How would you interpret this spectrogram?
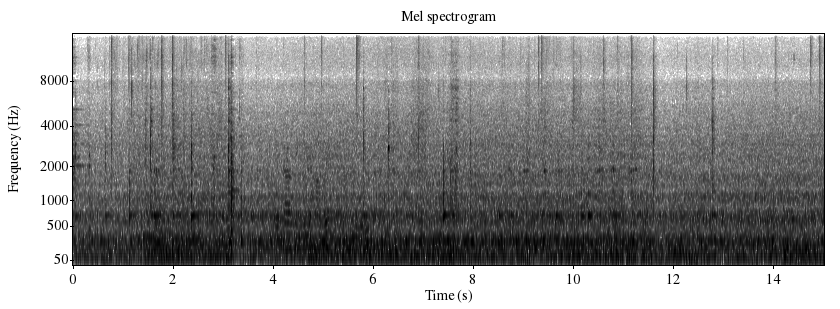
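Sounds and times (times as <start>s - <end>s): spices sizzling in oil: 0.0s - 15.0s
spatula clicks and scrapes: 0.1s - 3.4s, 5.8s - 11.8s.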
